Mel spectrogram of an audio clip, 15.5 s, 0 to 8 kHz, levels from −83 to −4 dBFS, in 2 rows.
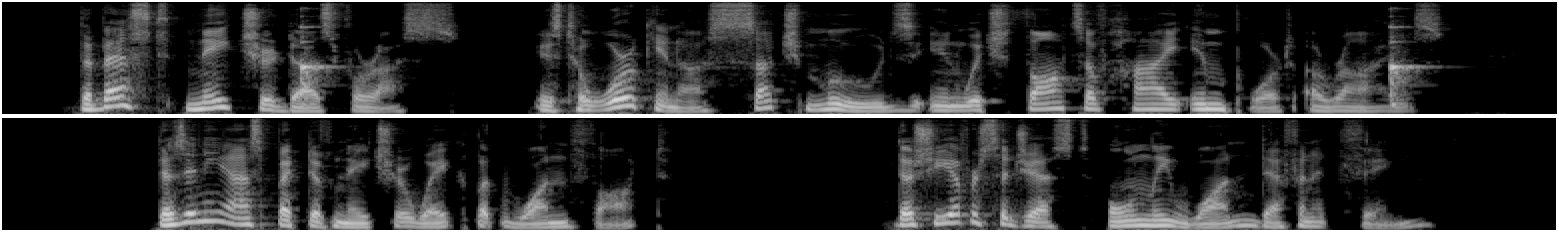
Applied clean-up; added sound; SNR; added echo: classical method spectral subtraction.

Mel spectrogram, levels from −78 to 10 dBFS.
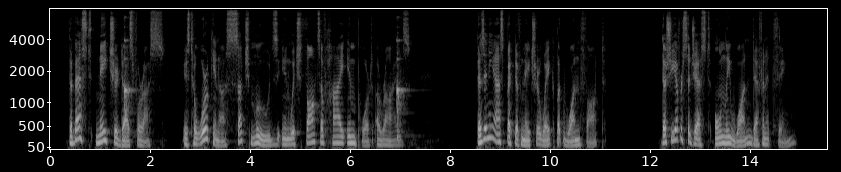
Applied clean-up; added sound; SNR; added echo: none; Bowed string instrument; 8 dB; none.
